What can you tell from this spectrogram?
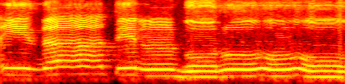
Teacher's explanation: pantulan di huruf Jim itu pantulan bukan aliran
